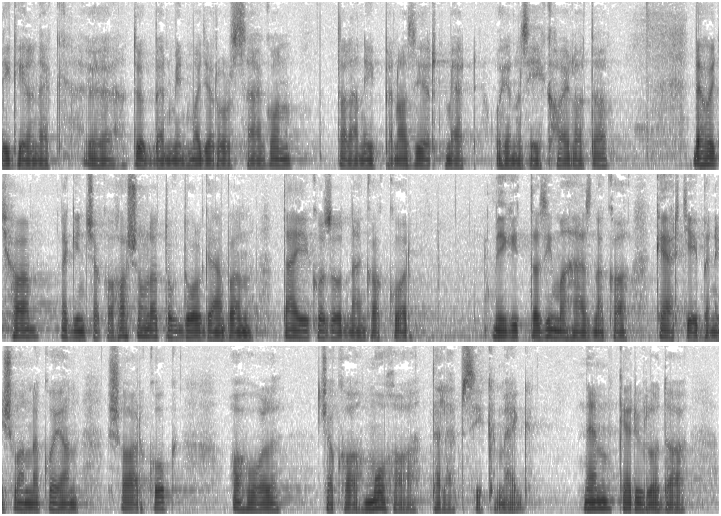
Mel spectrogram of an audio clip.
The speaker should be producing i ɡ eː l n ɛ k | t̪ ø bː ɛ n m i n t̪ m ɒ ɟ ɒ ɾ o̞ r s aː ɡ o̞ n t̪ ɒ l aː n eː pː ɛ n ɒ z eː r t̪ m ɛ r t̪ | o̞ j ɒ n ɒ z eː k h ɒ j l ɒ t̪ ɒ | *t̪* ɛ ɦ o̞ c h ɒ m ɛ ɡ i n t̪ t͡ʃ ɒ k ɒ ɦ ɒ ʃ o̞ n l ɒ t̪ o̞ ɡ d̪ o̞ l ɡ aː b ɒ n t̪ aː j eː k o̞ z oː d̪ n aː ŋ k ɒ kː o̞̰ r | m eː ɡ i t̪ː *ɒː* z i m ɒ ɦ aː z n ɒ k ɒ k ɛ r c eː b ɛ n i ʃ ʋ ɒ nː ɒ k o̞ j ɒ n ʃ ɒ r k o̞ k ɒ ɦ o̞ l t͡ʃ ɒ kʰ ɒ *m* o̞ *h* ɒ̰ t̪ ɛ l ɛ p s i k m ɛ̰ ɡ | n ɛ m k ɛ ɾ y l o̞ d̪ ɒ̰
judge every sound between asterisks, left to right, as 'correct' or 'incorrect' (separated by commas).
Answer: incorrect, incorrect, correct, correct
